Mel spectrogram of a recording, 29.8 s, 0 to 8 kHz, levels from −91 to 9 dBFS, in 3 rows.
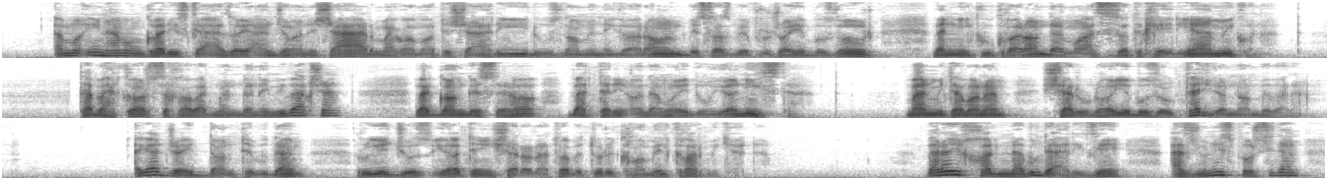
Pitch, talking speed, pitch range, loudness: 90 Hz, 130 wpm, 80-110 Hz, -22 LUFS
